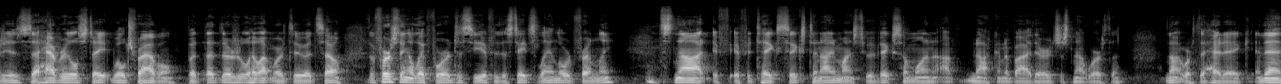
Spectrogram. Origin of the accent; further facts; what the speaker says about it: Houston, Texas, United States; also born or lived in Denver, United States; I was born in Denver, Colorado. I was an oil brat, so we moved around every 2.5 years, basically. And that took us overseas twice, but mostly back to Houston. So I grew up mostly in Houston on the west side.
